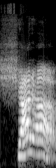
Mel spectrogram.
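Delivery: put-on irritated scolding. Retelling a friend telling her off for giggling at the movies, imitating irritation. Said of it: "my friend gets irritated with me".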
